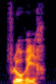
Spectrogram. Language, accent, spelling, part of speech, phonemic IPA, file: French, France, florir, verb, /flɔ.ʁiʁ/, LL-Q150 (fra)-florir.wav
- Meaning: alternative form of fleurir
